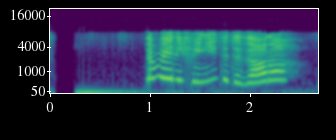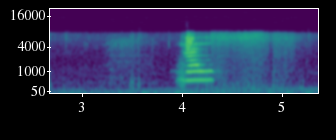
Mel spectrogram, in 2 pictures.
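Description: A cat meows loudly several times, close by.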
